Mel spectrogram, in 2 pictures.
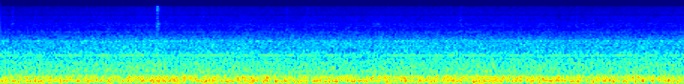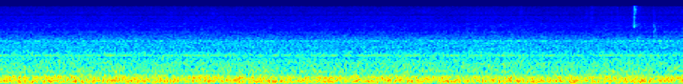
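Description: A jet engine roars steadily, heard from inside an airliner cabin.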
